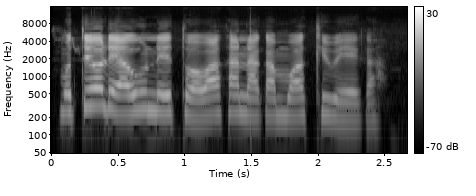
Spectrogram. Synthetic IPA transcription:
moteoɾeaunetwawakanaɣamwakewɛɣa

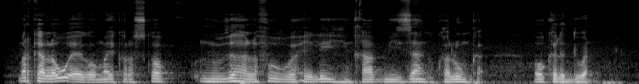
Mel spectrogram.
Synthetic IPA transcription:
mɐrkʰɐlɐɣʊɛːɣɔmɐjkʰrɔskʰɔːb̚ | nuːðɐɦɐlɐfuːqwɑħɑjlɛːjɪɦiːnχɑːbmiːs̬aːŋkʰɐkʰɐluːmkʰɐ | ɔːkʰɐlɐd̪ʊwɐn

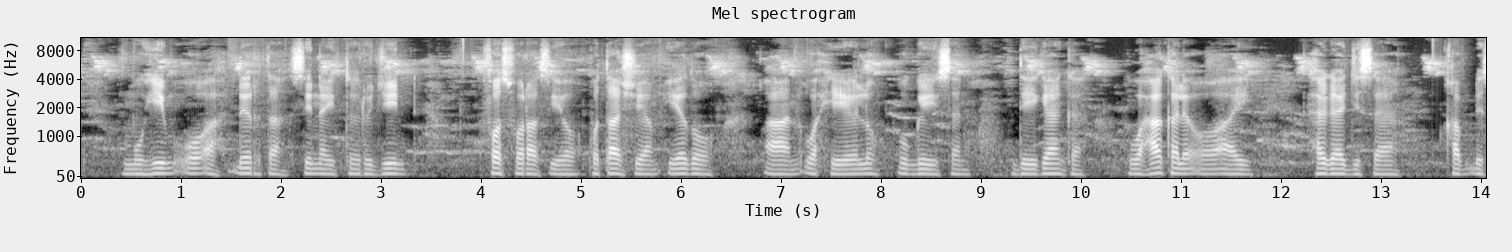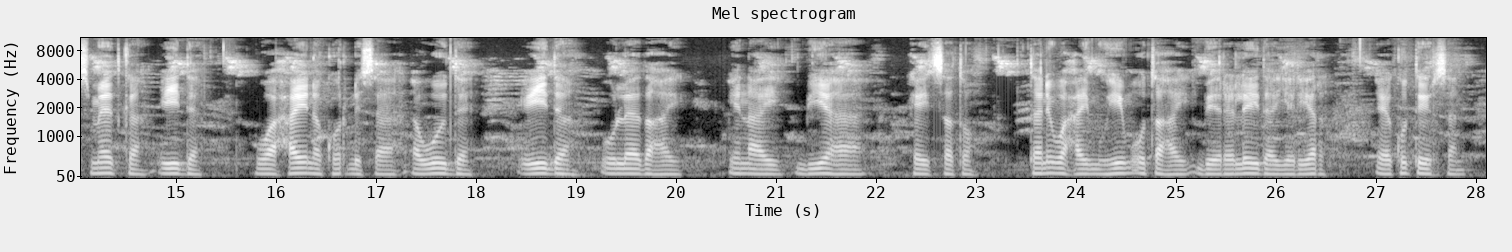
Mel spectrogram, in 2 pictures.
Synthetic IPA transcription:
mʊɦiːmʊ̰ʔɐhɖɪrt̪ʰɐsɪnɐjt̪ʰɔɾɔd͡ʒiːn | fɔsfɔɾɐsijɔpʰɔt̪ʰaʃɪɐmɪjɐðɔː | aːnwɑħjɛːlɔ | ʊɡɛjsɐn | d̪ɛːɣaːŋkʰɐ | wɑħɑːkʰɐlɛ̰ʔɔːɛj | hɐɣaːt͡ʃɪsaː | qɑbɖɪsmɛːd̪kʰɐʕiːd̪ɐ | wɑħɑjnɐkʰɔrɖɪsaːwɔːd̪ːɐ | ʕiːd̪ɐ | ʊlɛːðɐɦɛj | ɪnɛjbɪjɐɦɐ | kʰɛjd̪sɐt̪ʰɔ | t̪ʰɐnɪwɑħɑjmʊɦiːmʊ̰t̪ʰɐɦɛjbɛːɾɐlɛjðɐjɐrjɐr | ɛːkʰʊt̪ʰiːrsɐn

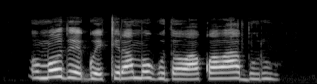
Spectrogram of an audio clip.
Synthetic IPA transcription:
omoðeɣwekeɾamoɣuðɔwakwawabuɾu

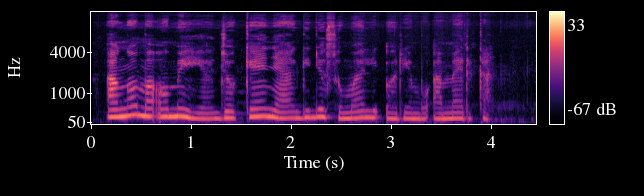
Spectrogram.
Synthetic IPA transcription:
aŋɔmaʔomɪjɔd͡ʒɔkɛɲaɡɪd͡ʒosomaliʔoɾjemboʔamɛɾɪka

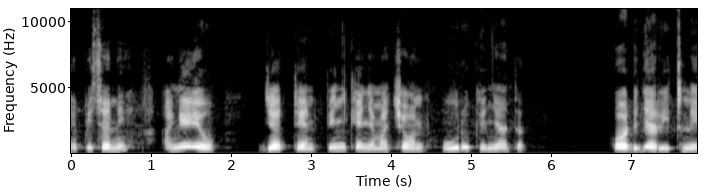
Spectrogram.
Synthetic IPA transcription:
epit͡ʃanɪ | a̰ŋejɔ | d͡ʒatɛndpɪɲkeɲamat͡ʃɔn | uɾukeɲata | kɔdd͡ʒaɾitnɪ

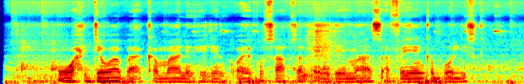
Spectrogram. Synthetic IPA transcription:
waħd͡ʒɐwaːbɐkʰɐmaːnɪhɪlɪŋkɔ̰ɛjkʊsaːfsɐ̰nɛ̰jd̪ɛjmɐha̰ːsa̰fɐjɛːŋkɐbo̰ːliskɐ̥

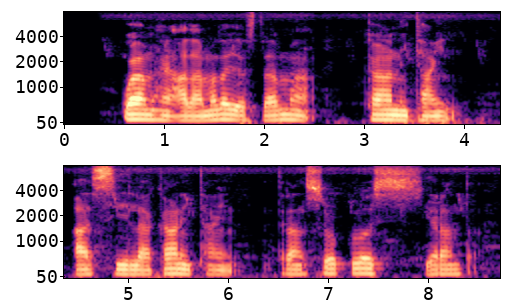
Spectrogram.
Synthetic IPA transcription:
wɑːmɐħajʕɑlaːmɐðɐjɐsd̪aːmɐɦɐ | kʰanɪt̪ʰajn | ʔasiːlakʰanit̪ʰajn | t̪ʰɾansɔklɔsjɐ̰ɾaːnt̪ʰɐ̥

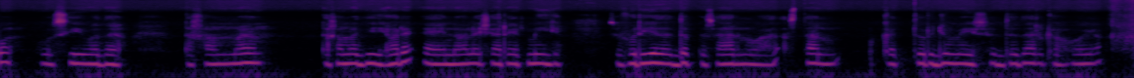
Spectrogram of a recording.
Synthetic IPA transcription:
usiːwɐðɐ | ɖ̥ɐχɐmɐðiːɦɔɾɛɛjnɔːlɐʃɐɾɛːrmiːɣɐ | sʊfʊɾɪjɐðɐd̪ɐb̚kʰɐsaːɾɐnwɑːɐst̪ʰaːn | kʰɐt̪ʰʊrd͡ʒʊmɛjsɔd̪ɐðaːlkʰɐɦɔːjɐ

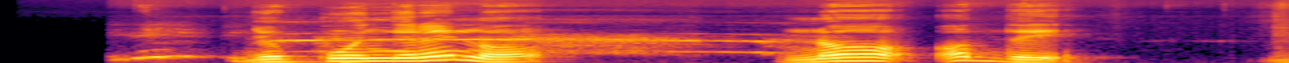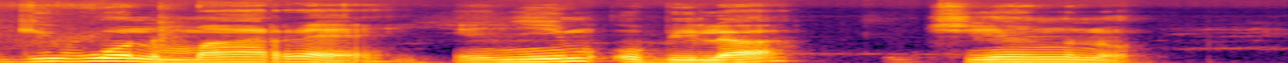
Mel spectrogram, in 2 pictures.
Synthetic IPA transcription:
d͡ʒɔpwoɲɾɛnɔ | nɔɔd̪ɪ | ɡɪwonmaɾɛ̰eɲimobila | t͡ʃjeŋno̰

